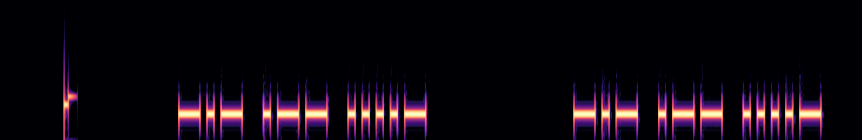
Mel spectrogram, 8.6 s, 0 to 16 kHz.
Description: Morse code, heard as a keyed tone, about 17 wpm, 700 Hz. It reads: KW4 KW4
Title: USA Call Sign Prefixes - Repeated 2x - 17wpm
